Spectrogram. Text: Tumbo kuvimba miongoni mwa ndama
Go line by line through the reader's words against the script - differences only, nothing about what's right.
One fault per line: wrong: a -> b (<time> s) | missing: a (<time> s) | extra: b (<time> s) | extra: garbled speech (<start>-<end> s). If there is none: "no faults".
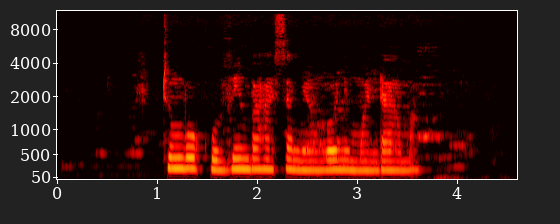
extra: hasa (2.0 s)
